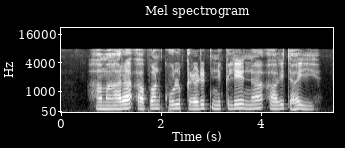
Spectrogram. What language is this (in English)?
Magahi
